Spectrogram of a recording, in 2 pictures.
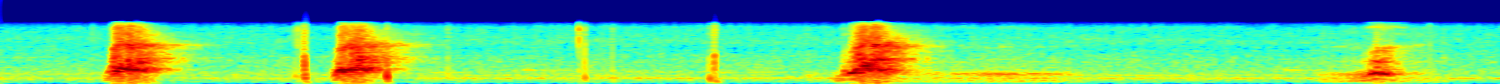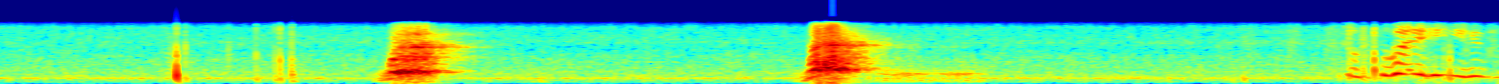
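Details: Pet dog Zelda barks at her reflection in a stove inside the house, sharp separate woofs every two or so seconds, six or seven in all, over a faint steady hum.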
